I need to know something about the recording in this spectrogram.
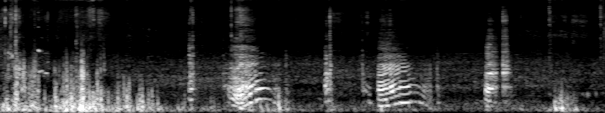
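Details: Ram Rebel driver's door hinges before lubrication: each swing gives a long, loud rising and falling groaning squeak, like snoring. A dry hinge, later silenced with a few drops of AIM Extreme Duty Lubricant on the contact points.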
